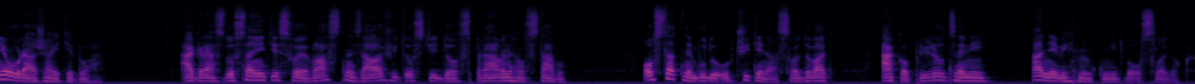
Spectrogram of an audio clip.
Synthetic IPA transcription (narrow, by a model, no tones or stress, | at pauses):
ɲɛuɾaːʒajcɛbɔɦa | ʔa̰ɡɾaːzd̪ɔst̪aɲɛcɛsʋɔjɛʋlast̪nɛːzaːlɛʒit̪ɔscid̪ɔspɾaːʊnɛɦɔst̪aʋu | ʔɔst̪at̪nɛːbud̪uːuɾt͡ʃicɛna̰slɛd̪ɔʋac | akɔpɾiɾɔd͡zɛniː | aɲɛʋiɦnut̪niːd̪ʋʊɔ̰slɛ̰d̪ɔ̰k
